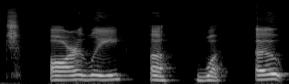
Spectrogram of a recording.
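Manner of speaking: ch arly uh wa oak sounded out in pieces; slow sound-by-sound reading. Shown as a demonstration. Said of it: "it's saying the uh sound".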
